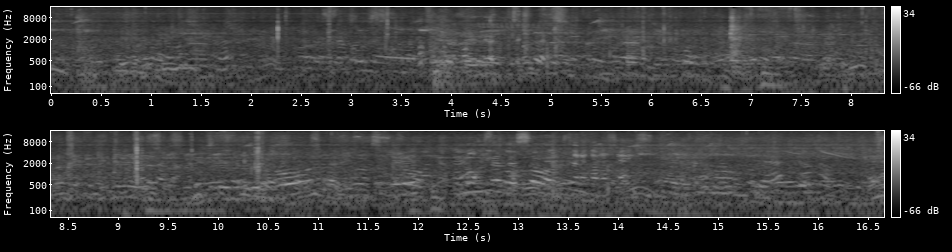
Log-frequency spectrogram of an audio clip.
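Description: Several adults talk at once outdoors.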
